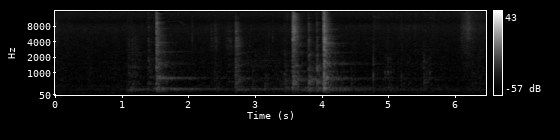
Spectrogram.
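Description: Handling of a pink plastic-and-wire hamster cage as it is opened: four sharp clicks and knocks over about three seconds, with a low steady tone under them.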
